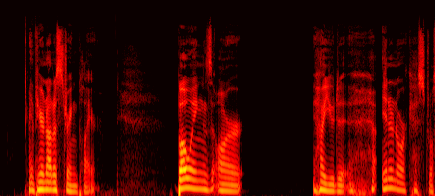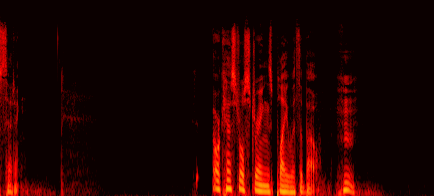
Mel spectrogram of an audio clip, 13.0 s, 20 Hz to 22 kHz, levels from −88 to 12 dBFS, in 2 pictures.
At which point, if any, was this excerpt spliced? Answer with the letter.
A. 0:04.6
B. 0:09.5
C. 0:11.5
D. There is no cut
C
